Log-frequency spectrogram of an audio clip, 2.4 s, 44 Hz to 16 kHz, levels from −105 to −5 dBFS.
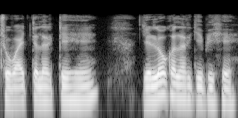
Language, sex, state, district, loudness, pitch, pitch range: Hindi, male, Arunachal Pradesh, Longding, -16 LUFS, 110 Hz, 105-110 Hz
